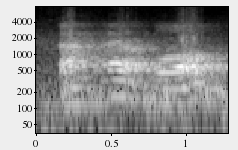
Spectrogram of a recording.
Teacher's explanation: Aha jangan jadi hata. Ha balik atas nipis, jadi kena bunyi dengan aha. To baru tebal. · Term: huruf ha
